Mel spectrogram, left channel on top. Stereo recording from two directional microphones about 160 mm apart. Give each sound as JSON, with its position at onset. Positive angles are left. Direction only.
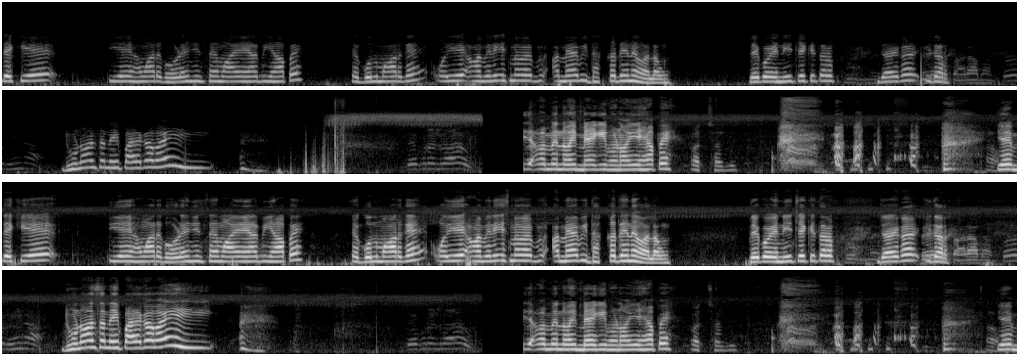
{"t": 0.0, "sound": "speech", "side_deg": -20}
{"t": 10.8, "sound": "speech", "side_deg": -20}
{"t": 14.4, "sound": "a sound", "side_deg": -55}
{"t": 15.3, "sound": "speech", "side_deg": -35}
{"t": 17.0, "sound": "speech", "side_deg": 45}
{"t": 17.8, "sound": "a sound", "side_deg": 0}
{"t": 19.2, "sound": "fowl", "side_deg": 20}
